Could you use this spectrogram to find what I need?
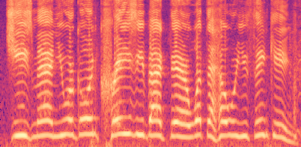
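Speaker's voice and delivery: a hammed-up rival ribbing him after the race; Sebastian teasing. Rival after the race ribbing him, high loud mock disbelief. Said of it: "I'm not even gonna try his, his German accent".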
